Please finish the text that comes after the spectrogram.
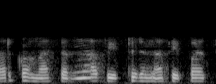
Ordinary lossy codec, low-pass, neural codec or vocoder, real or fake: AAC, 16 kbps; 3.6 kHz; codec, 16 kHz, 4.8 kbps, FACodec; fake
